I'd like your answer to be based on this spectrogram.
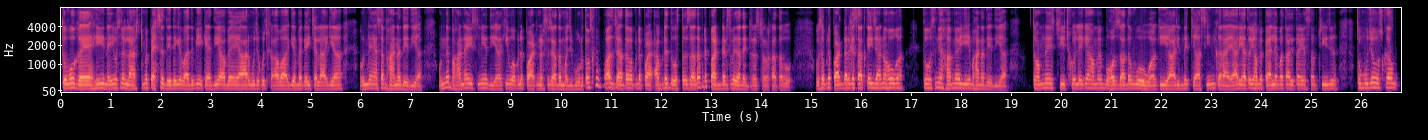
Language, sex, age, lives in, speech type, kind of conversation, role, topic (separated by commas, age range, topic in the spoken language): Hindi, male, 20-24, India, conversation, podcast, guest, Aap rozmarra ki zindagi se manoranjan ke ideas kaise nikalte hain?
